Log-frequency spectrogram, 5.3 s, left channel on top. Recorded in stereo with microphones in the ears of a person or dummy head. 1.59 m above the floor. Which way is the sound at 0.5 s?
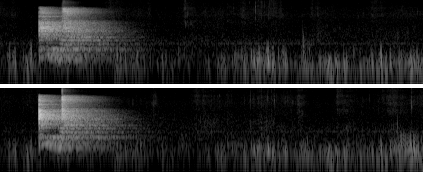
40° right (ahead or behind).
